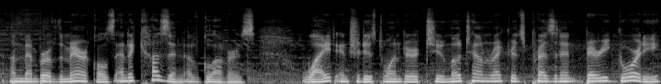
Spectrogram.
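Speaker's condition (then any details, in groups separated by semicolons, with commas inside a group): No condition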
